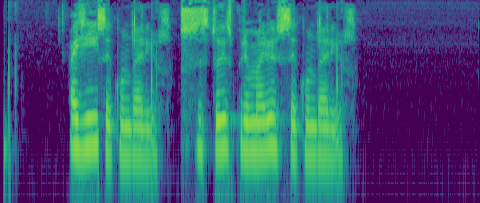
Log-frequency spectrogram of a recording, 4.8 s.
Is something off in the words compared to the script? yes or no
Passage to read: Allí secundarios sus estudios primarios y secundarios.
no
